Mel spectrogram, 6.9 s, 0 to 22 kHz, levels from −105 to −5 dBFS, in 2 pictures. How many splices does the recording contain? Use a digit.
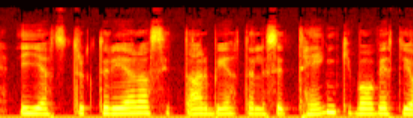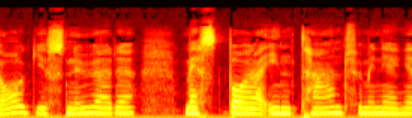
0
